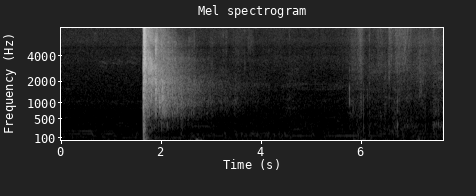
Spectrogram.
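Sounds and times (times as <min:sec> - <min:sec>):
gunshot from a scoped gun: 0:01.6 - 0:03.2.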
